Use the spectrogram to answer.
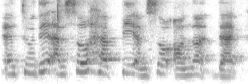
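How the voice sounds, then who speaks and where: A Malaysian woman with a husky voice on the high side hosts a live online interview over a video call. She speaks fairly quickly and earnestly, with many fillers and restarts.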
